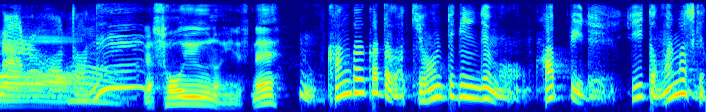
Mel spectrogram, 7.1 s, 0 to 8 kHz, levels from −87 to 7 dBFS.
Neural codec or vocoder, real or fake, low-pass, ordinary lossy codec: none; real; 7.2 kHz; none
